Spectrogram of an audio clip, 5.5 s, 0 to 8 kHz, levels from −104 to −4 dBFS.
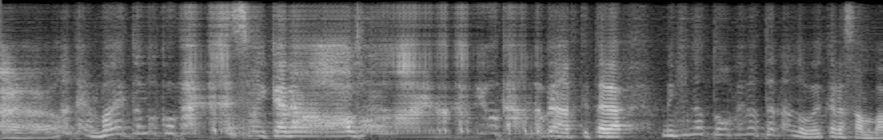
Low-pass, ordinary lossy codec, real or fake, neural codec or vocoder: none; none; fake; codec, 16 kHz, 0.7 kbps, FocalCodec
